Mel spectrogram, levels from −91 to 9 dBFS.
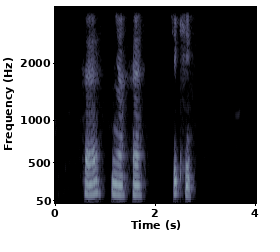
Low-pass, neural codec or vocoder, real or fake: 3.6 kHz; none; real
